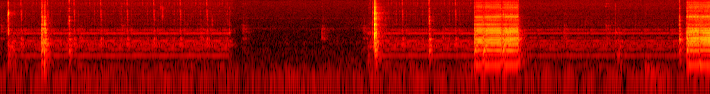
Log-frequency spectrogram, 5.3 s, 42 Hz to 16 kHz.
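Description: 3.5-inch PC floppy drive, run through a DrawBridge Arduino adapter, reading an Amiga disk as the emulator boots from it. The disk spins with a steady hum while the head clicks from track to track, with a sharp click about 3 seconds in and two short buzzing runs of rapid head stepping, one just after and one at the end.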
